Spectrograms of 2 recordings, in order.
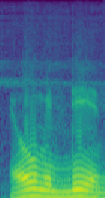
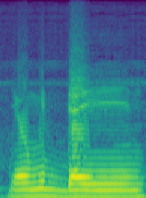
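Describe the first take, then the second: First: The last syllable has a plain 'i' vowel. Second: The last syllable has an 'ai' diphthong. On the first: It means the day of judgment. The speaker calls it right. "hari pembalasan" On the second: It would mean debt. The speaker calls it wrong. "Jangan sampai dibaca yaumiddain"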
